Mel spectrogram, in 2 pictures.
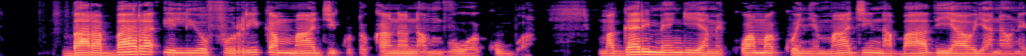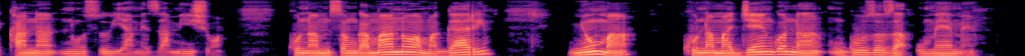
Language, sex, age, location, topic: Swahili, male, 25-35, Mombasa, health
